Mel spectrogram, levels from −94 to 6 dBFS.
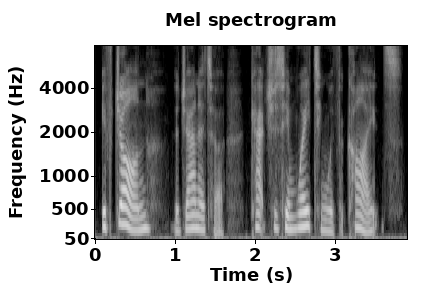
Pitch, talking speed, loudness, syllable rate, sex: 195 Hz, 125 wpm, -19 LUFS, 4.8 syllables/s, female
